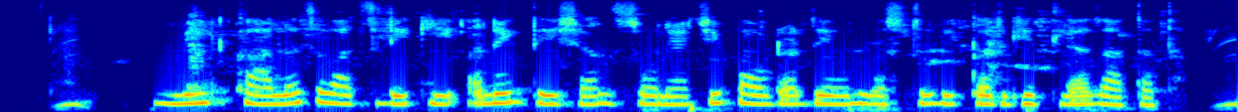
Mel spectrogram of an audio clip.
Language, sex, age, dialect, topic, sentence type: Marathi, female, 18-24, Standard Marathi, banking, statement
